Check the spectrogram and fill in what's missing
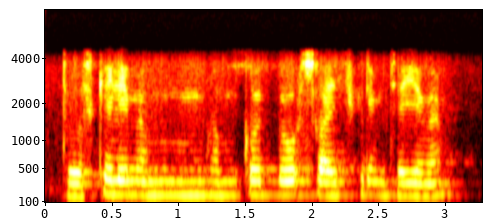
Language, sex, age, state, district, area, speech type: Hindi, male, 30-45, Rajasthan, Jodhpur, urban, conversation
